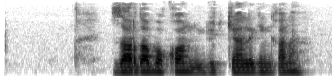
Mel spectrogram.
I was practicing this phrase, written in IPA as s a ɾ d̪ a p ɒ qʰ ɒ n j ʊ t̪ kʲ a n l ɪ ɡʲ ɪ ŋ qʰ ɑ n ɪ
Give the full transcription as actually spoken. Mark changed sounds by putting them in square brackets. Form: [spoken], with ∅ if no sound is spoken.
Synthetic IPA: [z] a ɾ d̪ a [b] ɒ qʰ ɒ n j ʊ t̪ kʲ a n l ɪ ɡʲ ɪ ŋ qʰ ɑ n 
